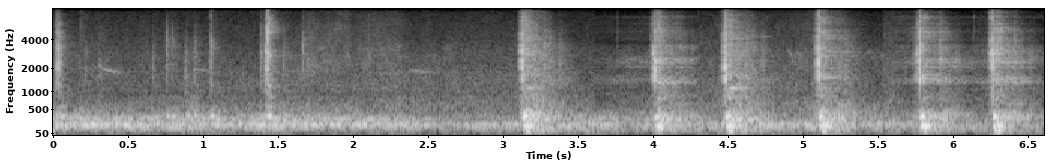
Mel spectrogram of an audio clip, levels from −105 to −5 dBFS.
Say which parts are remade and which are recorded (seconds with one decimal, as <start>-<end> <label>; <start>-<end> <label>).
0.0-3.6 recorded; 3.6-4.3 remade; 4.3-5.6 recorded; 5.6-6.6 remade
